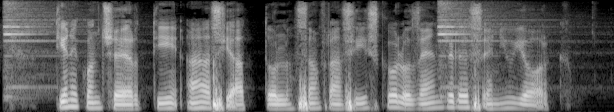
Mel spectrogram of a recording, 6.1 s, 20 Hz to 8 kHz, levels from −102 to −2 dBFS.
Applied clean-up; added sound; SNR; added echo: none; Crash cymbal; 13 dB; none.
